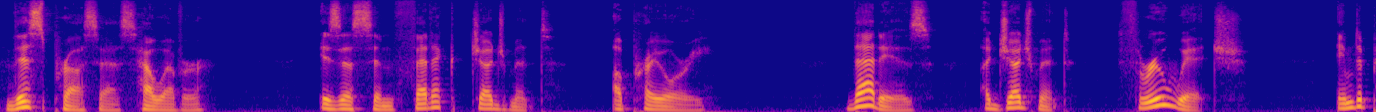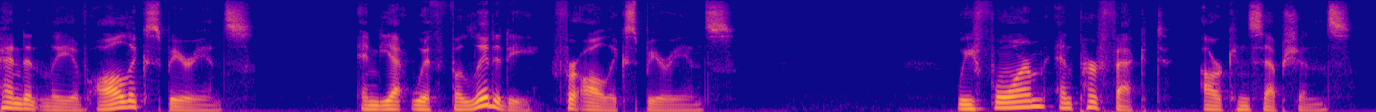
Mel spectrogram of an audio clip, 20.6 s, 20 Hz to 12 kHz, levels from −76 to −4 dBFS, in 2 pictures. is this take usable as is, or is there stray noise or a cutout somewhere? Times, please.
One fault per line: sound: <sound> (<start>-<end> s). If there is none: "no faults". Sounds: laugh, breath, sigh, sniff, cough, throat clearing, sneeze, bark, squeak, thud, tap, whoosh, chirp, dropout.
no faults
